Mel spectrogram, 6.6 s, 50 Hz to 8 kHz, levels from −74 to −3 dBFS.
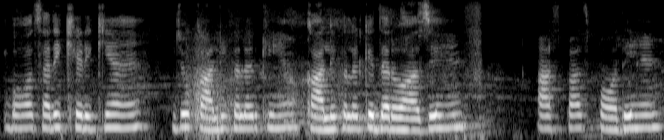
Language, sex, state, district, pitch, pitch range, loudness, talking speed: Hindi, female, Punjab, Pathankot, 235 Hz, 225-240 Hz, -17 LUFS, 155 wpm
